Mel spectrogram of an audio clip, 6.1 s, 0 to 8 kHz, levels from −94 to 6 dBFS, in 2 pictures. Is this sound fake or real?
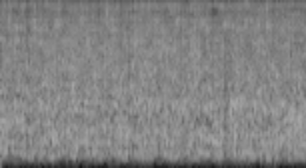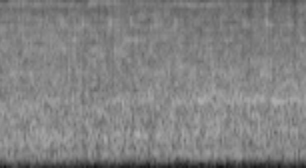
fake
